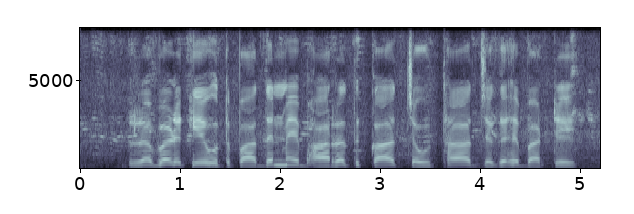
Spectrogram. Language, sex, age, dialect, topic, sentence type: Bhojpuri, male, 18-24, Northern, agriculture, statement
